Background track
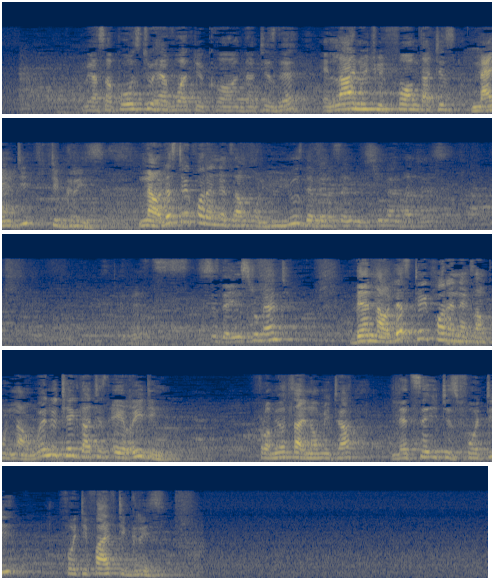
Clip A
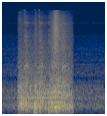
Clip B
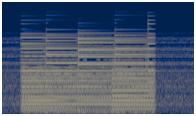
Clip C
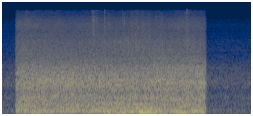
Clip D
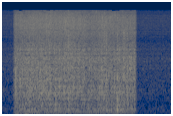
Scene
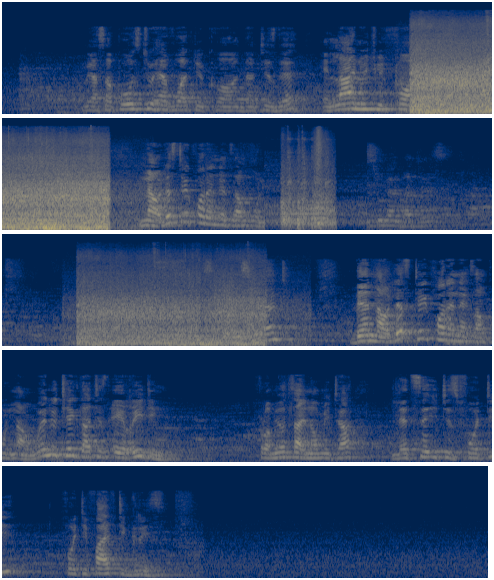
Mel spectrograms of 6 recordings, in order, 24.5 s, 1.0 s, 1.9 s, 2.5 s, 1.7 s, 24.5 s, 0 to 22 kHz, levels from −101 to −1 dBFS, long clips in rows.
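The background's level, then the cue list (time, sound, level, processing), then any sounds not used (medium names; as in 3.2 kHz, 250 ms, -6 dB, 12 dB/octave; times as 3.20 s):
background track -18.5 dB
3.94 s: add C -3 dB
7.53 s: replace with A -13.5 dB + three bands compressed up and down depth 40%
10.41 s: add C -6 dB + compression, threshold -34 dBFS
not used: B, D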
